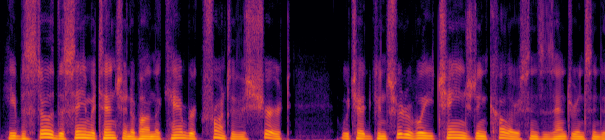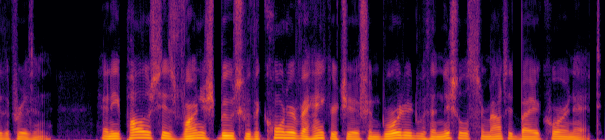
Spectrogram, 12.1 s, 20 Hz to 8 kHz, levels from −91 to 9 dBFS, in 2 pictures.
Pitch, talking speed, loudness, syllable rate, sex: 130 Hz, 215 wpm, -17 LUFS, 6.9 syllables/s, male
